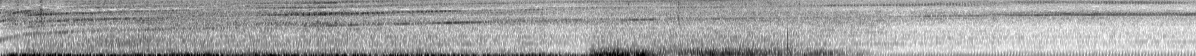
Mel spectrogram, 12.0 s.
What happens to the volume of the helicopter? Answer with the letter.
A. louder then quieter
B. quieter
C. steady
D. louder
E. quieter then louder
B.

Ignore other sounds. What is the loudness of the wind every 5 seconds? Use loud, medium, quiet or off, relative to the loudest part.
medium, loud, off.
